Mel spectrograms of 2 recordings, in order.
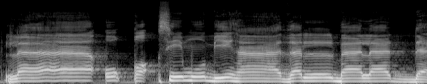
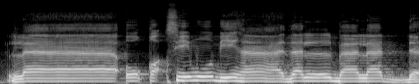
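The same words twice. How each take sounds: No difference in how they are said.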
